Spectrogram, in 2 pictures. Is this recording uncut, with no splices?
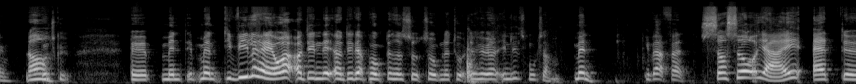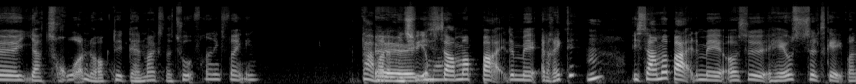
no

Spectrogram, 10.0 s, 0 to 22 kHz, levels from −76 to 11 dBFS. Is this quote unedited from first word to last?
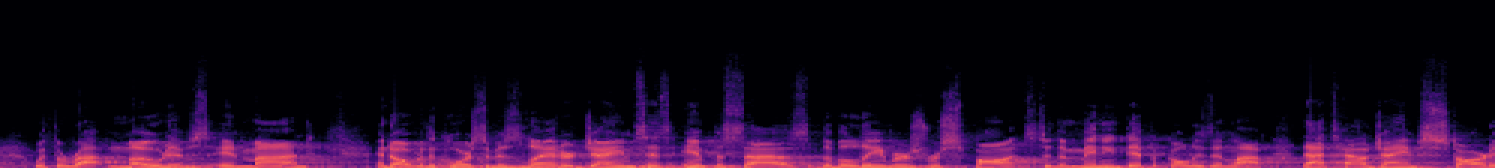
yes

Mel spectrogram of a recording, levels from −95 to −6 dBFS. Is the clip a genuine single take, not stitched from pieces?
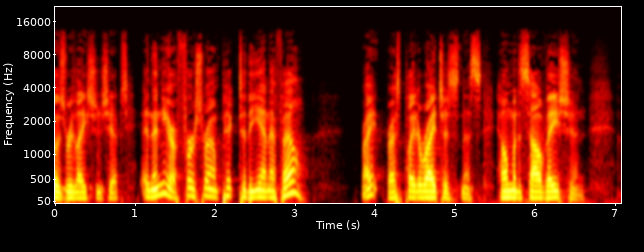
no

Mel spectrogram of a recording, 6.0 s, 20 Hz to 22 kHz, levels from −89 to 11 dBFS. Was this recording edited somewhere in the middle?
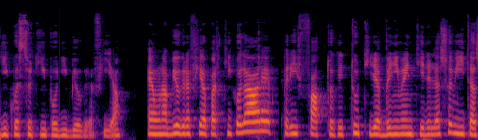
yes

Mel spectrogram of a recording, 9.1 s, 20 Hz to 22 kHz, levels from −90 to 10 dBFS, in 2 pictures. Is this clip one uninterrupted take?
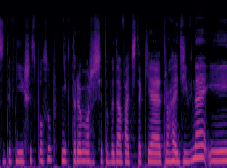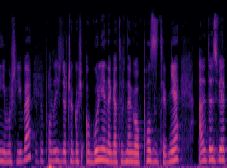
yes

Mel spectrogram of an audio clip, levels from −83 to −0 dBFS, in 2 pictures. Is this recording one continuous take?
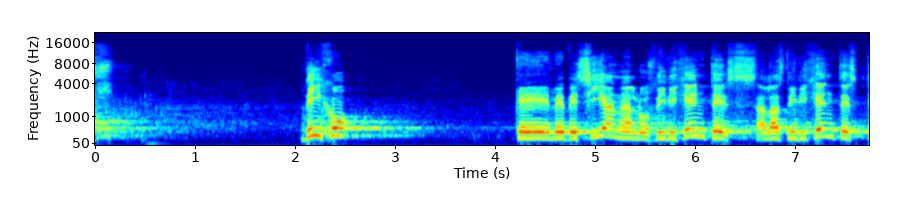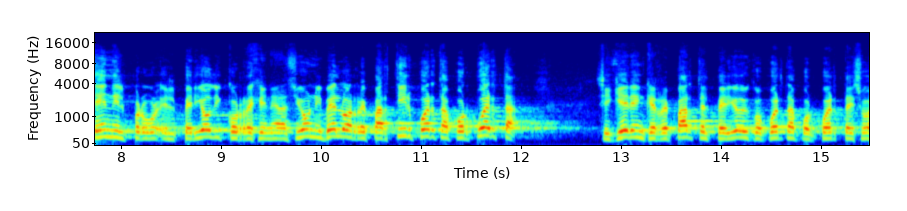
no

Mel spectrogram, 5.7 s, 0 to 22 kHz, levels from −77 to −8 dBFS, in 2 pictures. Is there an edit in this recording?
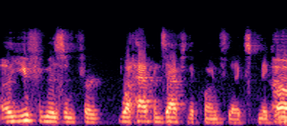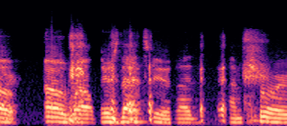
no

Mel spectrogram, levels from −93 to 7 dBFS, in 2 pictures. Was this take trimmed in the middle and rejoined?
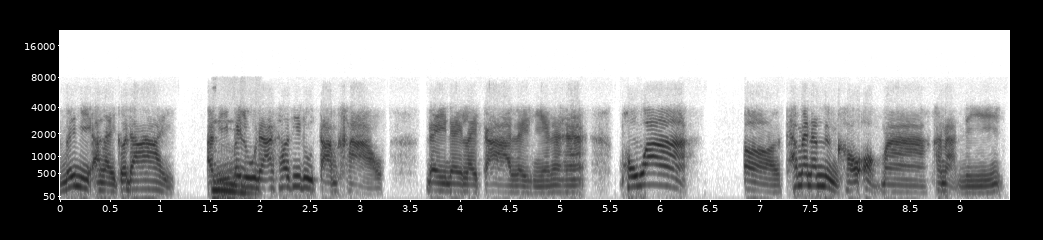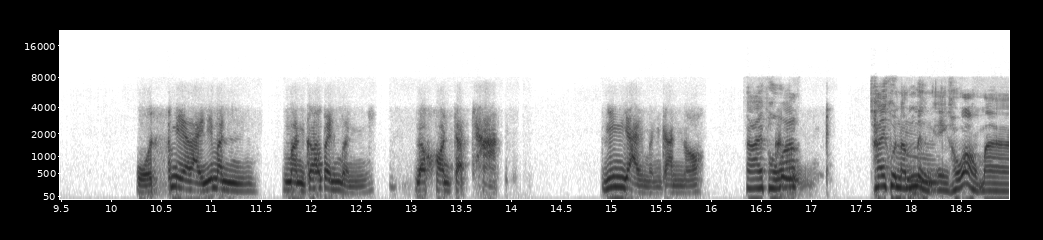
no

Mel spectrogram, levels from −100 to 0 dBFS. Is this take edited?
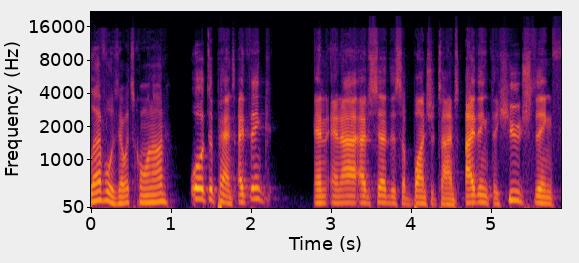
no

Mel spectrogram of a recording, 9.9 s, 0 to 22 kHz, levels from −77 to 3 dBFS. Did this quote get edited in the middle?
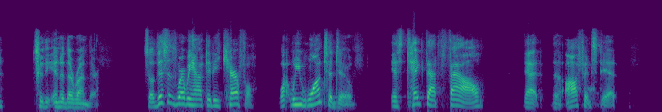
yes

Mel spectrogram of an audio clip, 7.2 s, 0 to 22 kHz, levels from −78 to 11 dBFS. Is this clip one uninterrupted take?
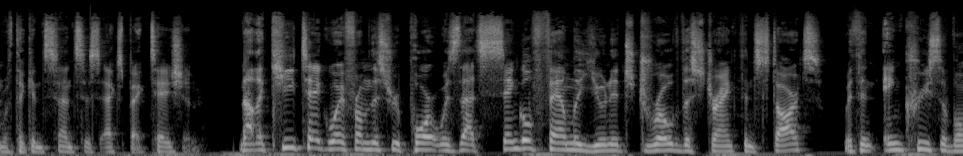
yes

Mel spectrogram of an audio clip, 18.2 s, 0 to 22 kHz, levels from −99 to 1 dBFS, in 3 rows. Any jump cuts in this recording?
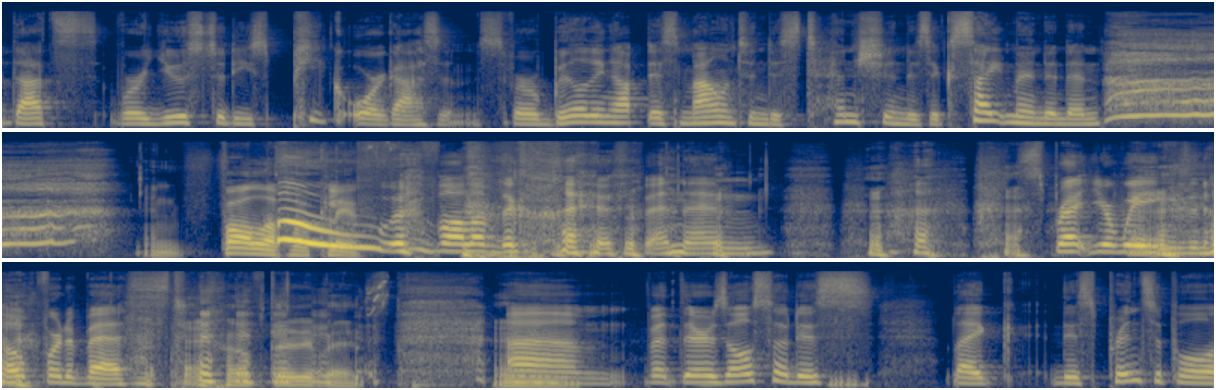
no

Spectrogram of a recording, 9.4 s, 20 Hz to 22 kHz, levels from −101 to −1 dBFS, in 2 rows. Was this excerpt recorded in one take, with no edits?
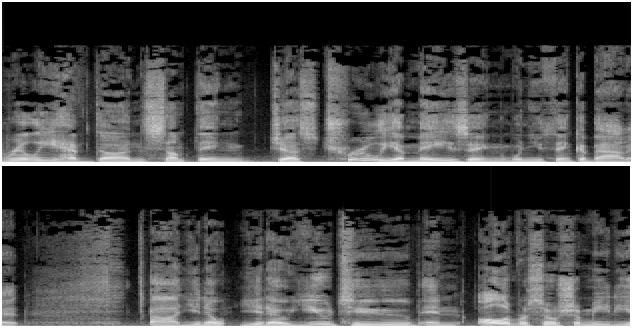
no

